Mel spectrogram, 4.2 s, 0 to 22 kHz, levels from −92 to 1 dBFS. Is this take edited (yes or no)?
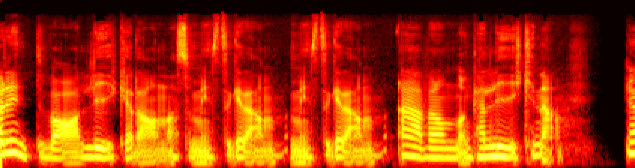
yes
